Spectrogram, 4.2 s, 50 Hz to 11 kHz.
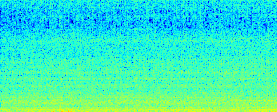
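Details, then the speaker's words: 2016 Honda Civic on R1234YF during a low-side recharge: steady idle with even compressor hum and fan whoosh, clutch spinning, no clatter or squeal; AC compressor and fan running normally. "So you can hear the compressors on, you can hear the fans are on, and the double check with the light here, the clutch is spinning."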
